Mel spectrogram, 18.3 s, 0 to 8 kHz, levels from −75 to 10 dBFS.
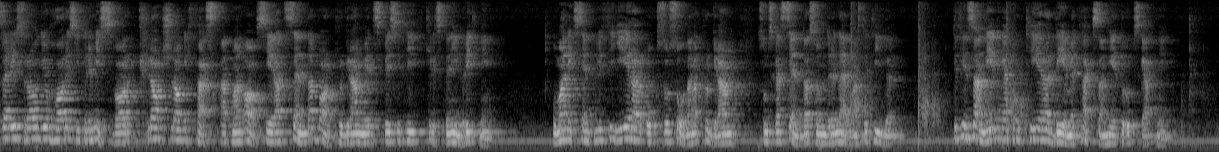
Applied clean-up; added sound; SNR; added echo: none; Gunshot, gunfire; 16 dB; reverberation time 0.7 s.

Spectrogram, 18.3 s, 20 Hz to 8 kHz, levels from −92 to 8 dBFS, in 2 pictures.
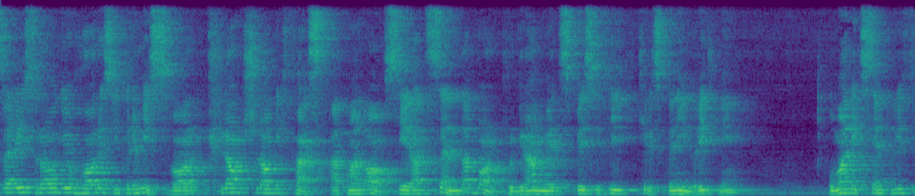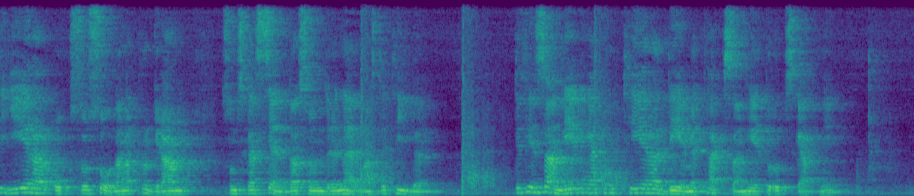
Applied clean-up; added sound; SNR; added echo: neural separator model SepFormer DNS4.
